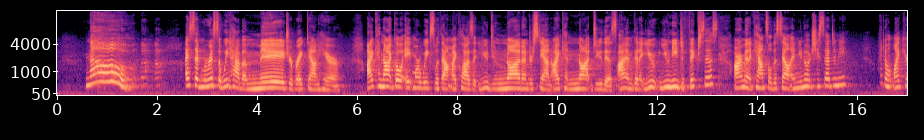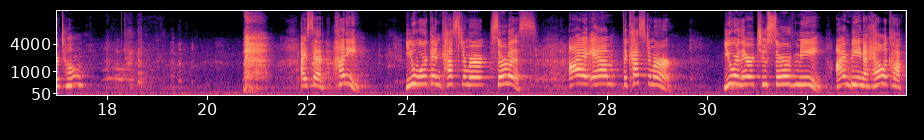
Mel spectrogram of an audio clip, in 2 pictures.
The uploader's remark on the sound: preached on January 2nd at the 11:30AM service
